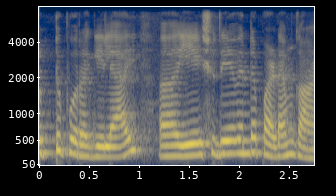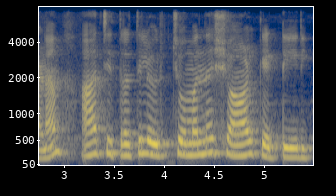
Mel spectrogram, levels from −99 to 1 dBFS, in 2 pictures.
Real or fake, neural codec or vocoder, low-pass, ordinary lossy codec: real; none; 7.2 kHz; none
